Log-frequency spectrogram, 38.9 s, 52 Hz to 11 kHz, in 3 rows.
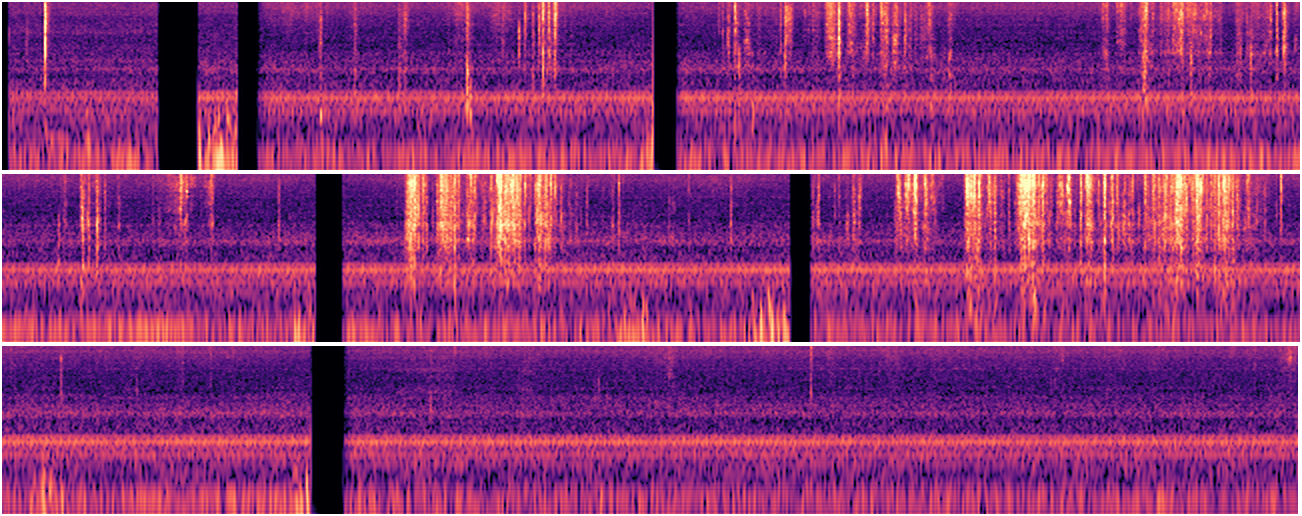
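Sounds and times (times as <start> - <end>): steady low hum: 0.1 - 38.9
plastic packaging crinkling and tearing: 5.0 - 5.6, 7.2 - 9.6, 11.0 - 15.2, 17.0 - 20.4, 21.1 - 25.9.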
